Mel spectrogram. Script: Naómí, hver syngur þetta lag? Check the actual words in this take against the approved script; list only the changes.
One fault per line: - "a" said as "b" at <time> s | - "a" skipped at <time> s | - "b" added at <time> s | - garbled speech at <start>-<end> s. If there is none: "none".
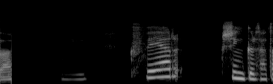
none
